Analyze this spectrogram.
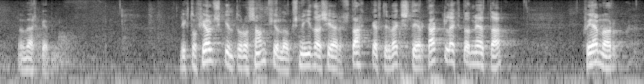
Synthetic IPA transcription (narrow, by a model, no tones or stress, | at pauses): ʏ̰mvɛr̥kɛ̰pnḭ | lixt̪awfjœlscɪlt̪ʏɾɔɣsamfjœlœksniːðasjɛɾ̥st̪akɛft̪ɪɾvɛkst̪eɾkaklejxt̪aðmɛːt̪a | kʰvɛːmœɾk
